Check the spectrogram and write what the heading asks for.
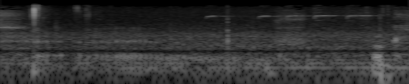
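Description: Light handling sounds of a cardboard product box: a few soft clicks and rustles.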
